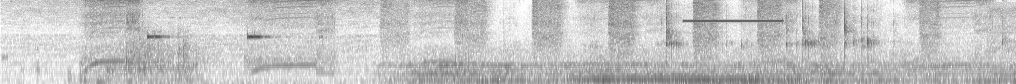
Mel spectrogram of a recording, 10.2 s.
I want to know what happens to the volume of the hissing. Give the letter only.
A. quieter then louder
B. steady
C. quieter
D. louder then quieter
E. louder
E.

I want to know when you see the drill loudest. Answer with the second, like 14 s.
1 s.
